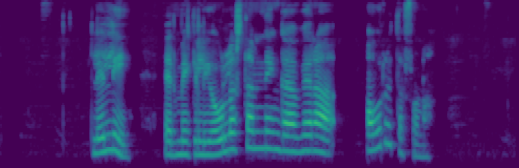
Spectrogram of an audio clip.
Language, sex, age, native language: Icelandic, female, 30-39, Icelandic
